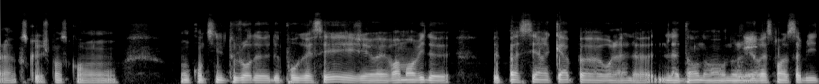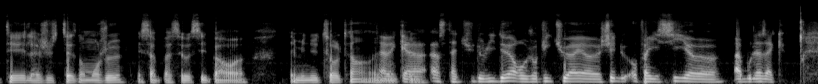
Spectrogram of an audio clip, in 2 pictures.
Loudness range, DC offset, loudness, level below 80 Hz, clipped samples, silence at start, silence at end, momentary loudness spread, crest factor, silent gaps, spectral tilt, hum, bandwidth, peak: 2 LU; under 0.1%; -21 LUFS; -50 dBFS; under 0.1%; 0 s; 0 s; 6 LU; 18 dB; none; -5.5 dB/octave; none; 11.5 kHz; -4 dBFS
